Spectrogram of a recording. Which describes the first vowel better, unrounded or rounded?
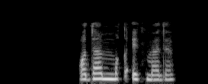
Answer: rounded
